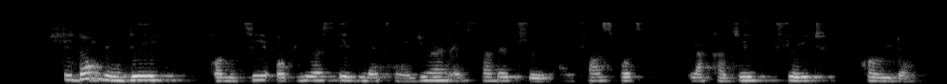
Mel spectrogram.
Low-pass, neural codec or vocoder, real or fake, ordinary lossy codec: 7.2 kHz; codec, 24 kHz, 6 kbps, HILCodec; fake; none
